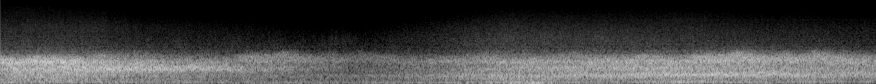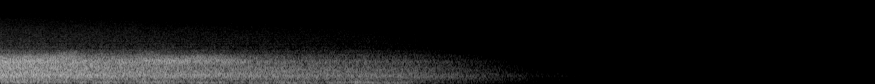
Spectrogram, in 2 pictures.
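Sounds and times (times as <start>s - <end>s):
wind: 0.0s - 13.8s.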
